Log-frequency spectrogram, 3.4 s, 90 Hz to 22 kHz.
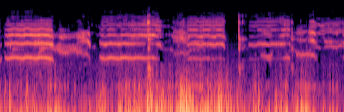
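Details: Feeding time for peregrine falcon chicks at the Palace of Culture and Science, Warsaw, 7 July 2022, the adult male bringing food; clear nasal, wailing calls held about half a second each, repeated steadily, with low background rumble.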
